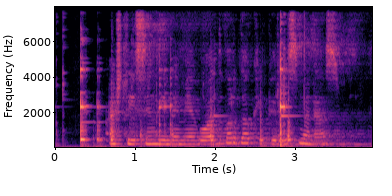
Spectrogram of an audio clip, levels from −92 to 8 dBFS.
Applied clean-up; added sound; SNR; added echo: none; Chink, clink; -2 dB; reverberation time 1.2 s.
